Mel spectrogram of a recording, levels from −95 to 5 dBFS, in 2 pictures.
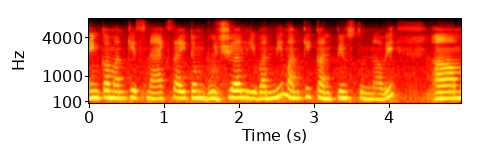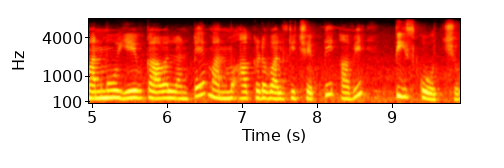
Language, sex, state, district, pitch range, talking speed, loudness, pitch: Telugu, female, Andhra Pradesh, Srikakulam, 220-245 Hz, 110 wpm, -16 LUFS, 230 Hz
